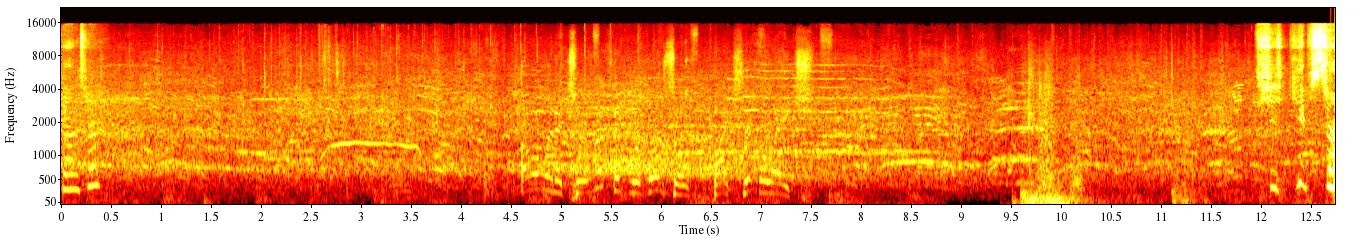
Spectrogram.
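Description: A large crowd cheers and shouts throughout in a big echoing arena.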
